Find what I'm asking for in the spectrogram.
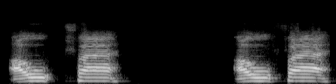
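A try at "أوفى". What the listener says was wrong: அவு ஃபே நீட்டுங்க. அவு ஃபே.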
